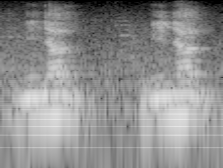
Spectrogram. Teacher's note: মিম দুই ঠোঁটের শুকনো অংশ হইতে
